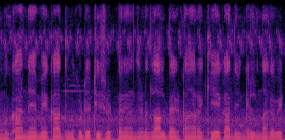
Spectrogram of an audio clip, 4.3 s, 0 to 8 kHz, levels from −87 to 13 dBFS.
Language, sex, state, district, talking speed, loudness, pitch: Marwari, male, Rajasthan, Churu, 280 wpm, -31 LUFS, 115 Hz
